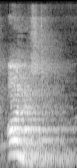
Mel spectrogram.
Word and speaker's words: honest: Before the silent H, there are many words where H is there, but it is silent. Let's see. An honest man.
